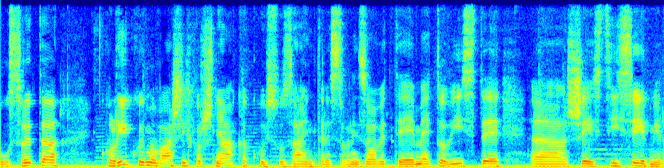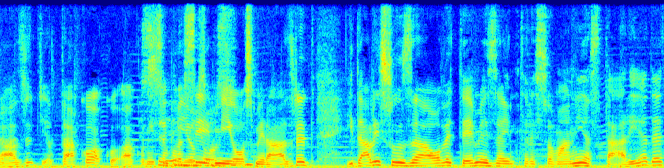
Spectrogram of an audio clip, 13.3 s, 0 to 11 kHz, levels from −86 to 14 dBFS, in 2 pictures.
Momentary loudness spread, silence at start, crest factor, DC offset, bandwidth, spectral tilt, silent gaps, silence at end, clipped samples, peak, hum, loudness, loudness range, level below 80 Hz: 7 LU; 0 s; 12 dB; under 0.1%; 11 kHz; -5 dB/octave; none; 0 s; under 0.1%; 0 dBFS; none; -13 LUFS; 3 LU; -38 dBFS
